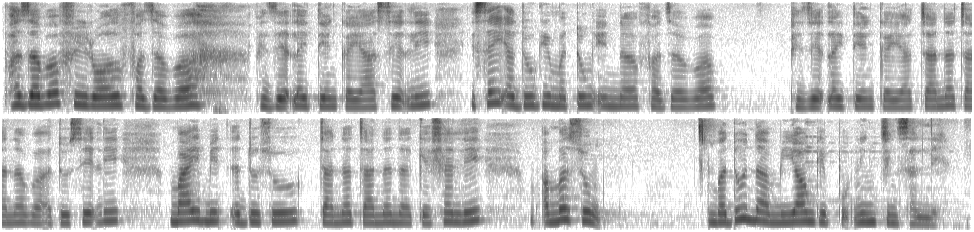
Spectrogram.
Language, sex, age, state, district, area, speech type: Manipuri, female, 18-30, Manipur, Kakching, rural, spontaneous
